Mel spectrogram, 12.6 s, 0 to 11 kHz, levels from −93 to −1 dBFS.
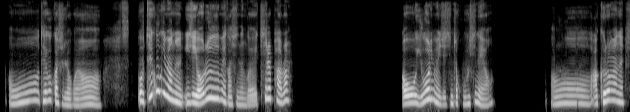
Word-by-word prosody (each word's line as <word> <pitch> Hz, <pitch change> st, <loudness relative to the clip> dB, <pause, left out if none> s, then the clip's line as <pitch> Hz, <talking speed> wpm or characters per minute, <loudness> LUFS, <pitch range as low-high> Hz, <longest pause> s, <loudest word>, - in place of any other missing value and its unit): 오 215 Hz, +8 st, -2 dB
태국 240 Hz, +2 st, -1 dB
가시려고요. 150 Hz, -3 st, -3 dB, 0.7 s
어 235 Hz, 0 st, +4 dB
태국이면은 330 Hz, -, +3 dB
이제 195 Hz, +1 st, +2 dB
여름에 270 Hz, -, +4 dB
가시는 165 Hz, -4 st, -6 dB
거예요? 80 Hz, +2 st, -3 dB
7-8 285 Hz, -, 0 dB
월? 250 Hz, +2 st, -1 dB, 2.2 s
어 190 Hz, +3 st, +4 dB
6 180 Hz, +3 st, -2 dB
월이면 265 Hz, -4 st, +3 dB
이제 160 Hz, -2 st, -6 dB
진짜 175 Hz, +2 st, -6 dB
곧이네요? 170 Hz, -2 st, -6 dB, 1.1 s
어. 180 Hz, 0 st, -4 dB
아 175 Hz, -, -1 dB
그러면은 230 Hz, 0 st, +2 dB
190 Hz, 210 characters per minute, -25 LUFS, 170-245 Hz, 2.2 s, 어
